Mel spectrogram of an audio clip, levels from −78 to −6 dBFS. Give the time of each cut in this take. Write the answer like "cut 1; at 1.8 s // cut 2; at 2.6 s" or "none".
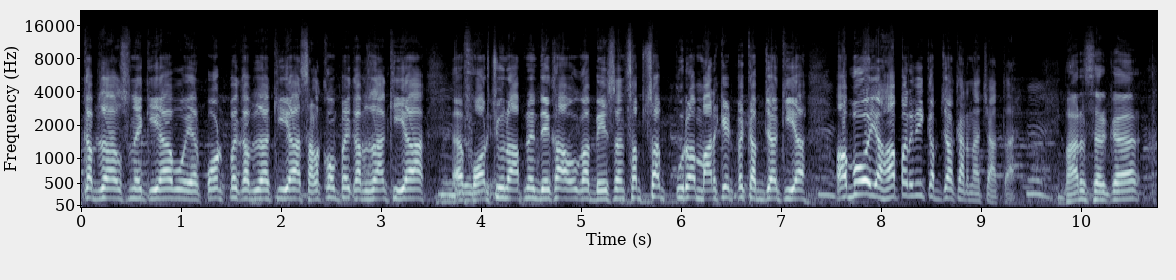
cut 1; at 9.8 s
